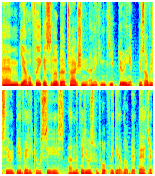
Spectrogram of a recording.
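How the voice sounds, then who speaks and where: With a Scottish accent, a man speaks very fast, hardly pausing, in a fairly low pitch. His tone is dark and mellow, and his pitch varies in an ordinary way. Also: dry, close sound with no echo. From Scotland. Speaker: gaming streamer. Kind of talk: live stream chat.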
